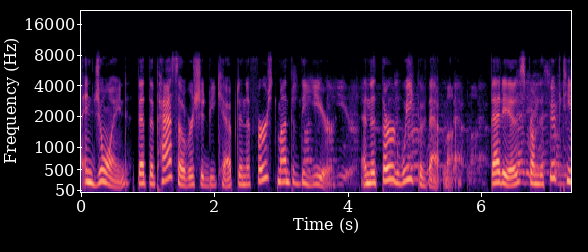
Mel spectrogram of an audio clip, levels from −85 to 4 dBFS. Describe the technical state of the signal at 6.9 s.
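Thin, ringing repeats of the speech return about every 0.4 s, at about 17 dB below it: feedback echo between two devices, running from 3.15 s to the end.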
